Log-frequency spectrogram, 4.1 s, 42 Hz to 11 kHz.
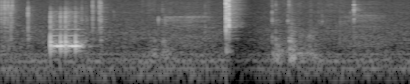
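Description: Front-panel key beep of a TYT TH-9800 mobile ham radio as a button is pressed: one short steady beep about half a second in. A sharp click follows a little after two seconds.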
